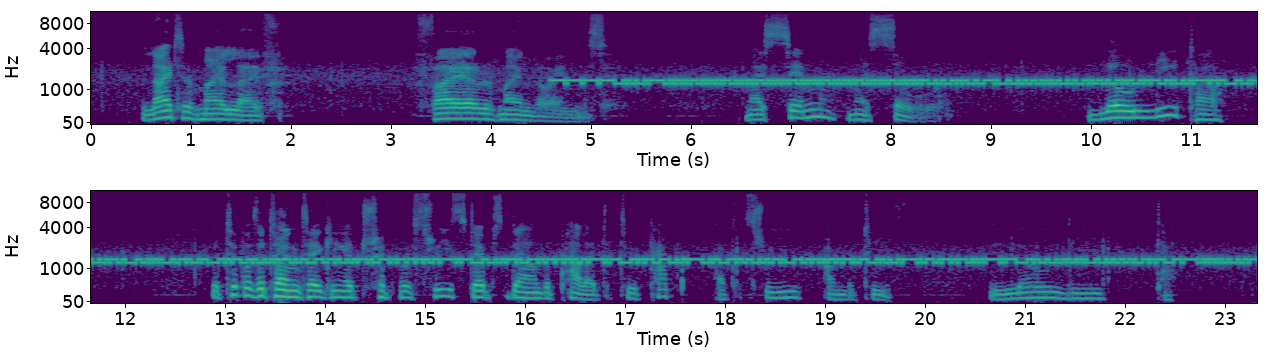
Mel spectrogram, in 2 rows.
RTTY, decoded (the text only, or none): RYRYRYRYRYRYRYRY NAME IS NINA, QTH UTRECHT, LOC KM12XT KM12XT. HOW COPY? BG4XTA DE IZ9RS …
